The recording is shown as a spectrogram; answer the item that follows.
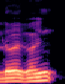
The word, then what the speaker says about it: Dogecoin: A ver, eh, ¿qué pasaba, qué estaba pasando con el Dogecoin y las expectativas que había del, del Dogecoin? Que por cierto es la primera vez que veo cómo se pronuncia, que se pronuncia Dogecoin. Yo pensaba que era Dogecoin, pero no es Doge.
